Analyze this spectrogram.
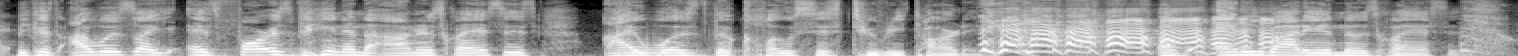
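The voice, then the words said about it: Noticeable accent on the word classes. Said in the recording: “Your accent comes out when you say classes.”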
